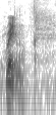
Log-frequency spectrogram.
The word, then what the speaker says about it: Reading: You pronounce it Reading or Reading? Reading.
